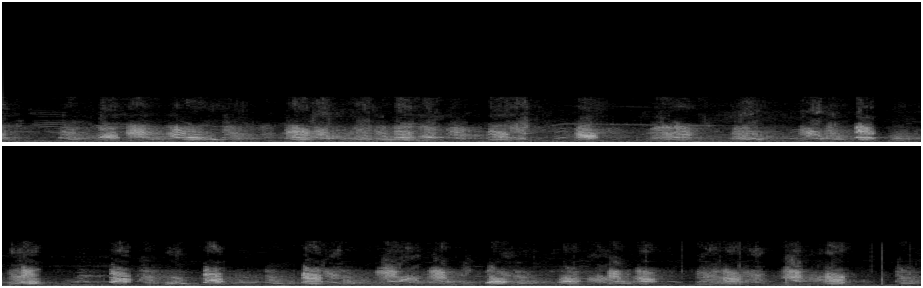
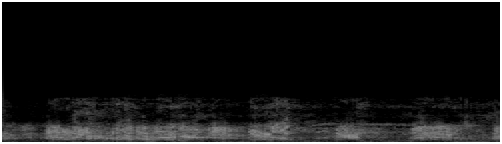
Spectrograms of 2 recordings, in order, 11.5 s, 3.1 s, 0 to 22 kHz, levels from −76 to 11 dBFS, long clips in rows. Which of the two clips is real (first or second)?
first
